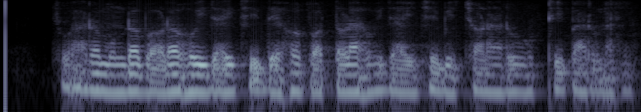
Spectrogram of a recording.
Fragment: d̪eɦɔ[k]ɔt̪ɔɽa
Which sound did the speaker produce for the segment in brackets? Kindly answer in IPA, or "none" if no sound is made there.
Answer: p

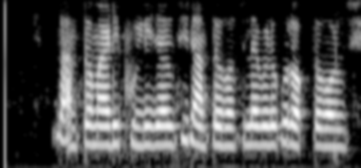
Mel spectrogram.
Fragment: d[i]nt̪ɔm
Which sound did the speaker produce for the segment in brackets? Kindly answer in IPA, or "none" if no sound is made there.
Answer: a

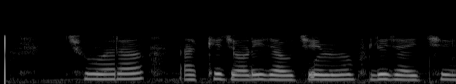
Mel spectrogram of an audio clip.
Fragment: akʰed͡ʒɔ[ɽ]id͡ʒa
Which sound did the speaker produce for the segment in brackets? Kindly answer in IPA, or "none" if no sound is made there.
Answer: ɽ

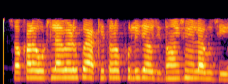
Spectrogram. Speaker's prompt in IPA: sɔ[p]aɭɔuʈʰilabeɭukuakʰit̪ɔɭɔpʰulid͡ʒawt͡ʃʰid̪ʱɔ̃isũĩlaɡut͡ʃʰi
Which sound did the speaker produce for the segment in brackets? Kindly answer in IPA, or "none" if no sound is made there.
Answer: k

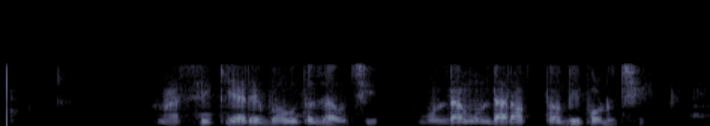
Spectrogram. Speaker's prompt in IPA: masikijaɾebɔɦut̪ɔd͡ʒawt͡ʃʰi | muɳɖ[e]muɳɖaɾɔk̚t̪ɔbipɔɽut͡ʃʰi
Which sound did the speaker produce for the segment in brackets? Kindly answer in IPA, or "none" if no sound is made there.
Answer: a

